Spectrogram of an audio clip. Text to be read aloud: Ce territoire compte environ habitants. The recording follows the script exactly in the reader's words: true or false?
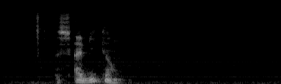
false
